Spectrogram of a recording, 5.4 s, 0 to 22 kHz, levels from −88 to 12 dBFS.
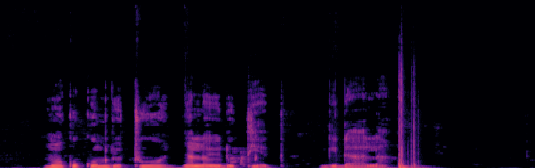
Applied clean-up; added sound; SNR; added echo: classical method log-MMSE.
